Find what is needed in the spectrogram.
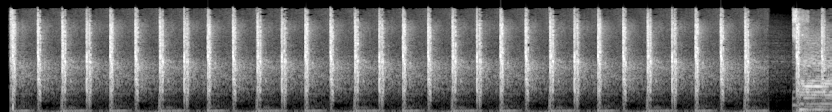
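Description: Electronic percussion beat: an even run of sharp clap-like clicks, about four and a half a second, over a low bass pulse. It cuts off suddenly near the end.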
